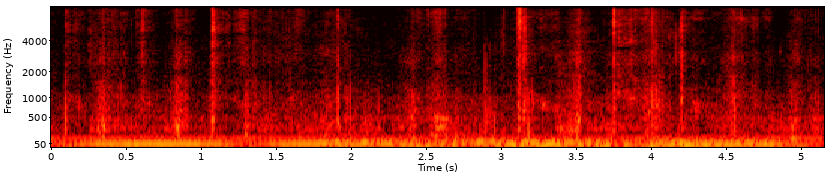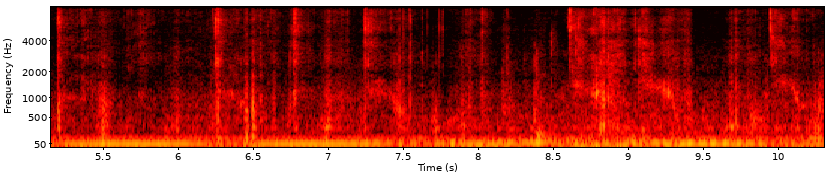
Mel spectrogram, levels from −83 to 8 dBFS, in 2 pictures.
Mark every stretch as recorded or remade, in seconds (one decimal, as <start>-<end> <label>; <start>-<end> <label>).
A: 0.0-1.8 recorded; 1.8-4.8 remade; 4.8-7.8 recorded; 7.8-9.4 remade; 9.4-10.3 recorded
